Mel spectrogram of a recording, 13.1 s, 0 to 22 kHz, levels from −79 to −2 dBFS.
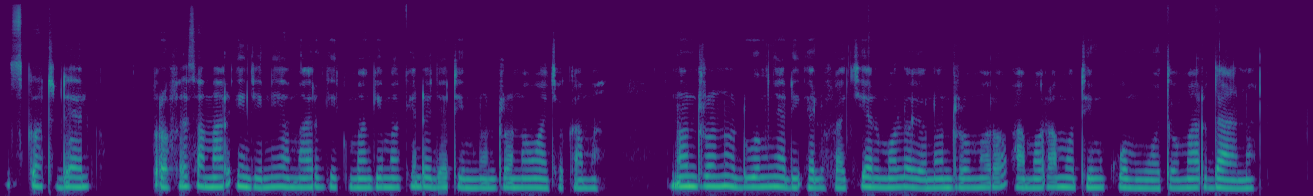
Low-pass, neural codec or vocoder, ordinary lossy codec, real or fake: none; codec, 44.1 kHz, 7.8 kbps, DAC; none; fake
